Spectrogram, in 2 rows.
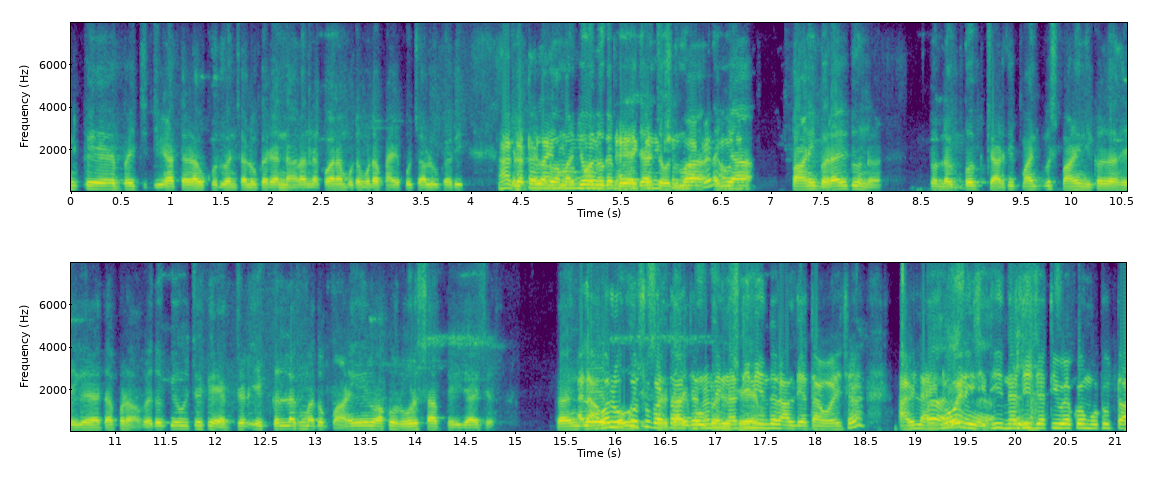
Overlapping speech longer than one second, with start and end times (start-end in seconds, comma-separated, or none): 4.3-6.8, 15.6-17.5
